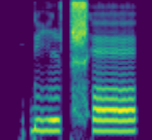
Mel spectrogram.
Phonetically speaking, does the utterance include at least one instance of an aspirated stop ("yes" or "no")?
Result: yes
